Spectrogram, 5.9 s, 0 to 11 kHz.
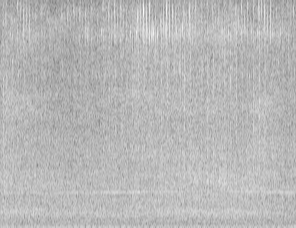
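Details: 1972 VW Karmann Ghia, air-cooled flat-four, first run after sitting for many years, carb choke just adjusted: a loud idle whose beat stumbles and surges unevenly; sounds good but a little jumpy, and the valves have not been done yet.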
